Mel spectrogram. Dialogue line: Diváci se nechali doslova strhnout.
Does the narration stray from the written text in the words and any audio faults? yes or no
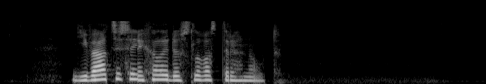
no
